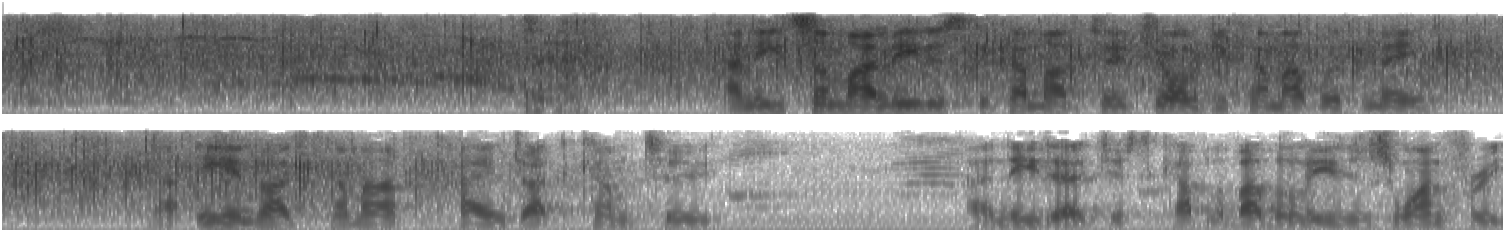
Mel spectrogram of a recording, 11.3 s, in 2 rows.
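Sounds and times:
audience applause: 0:00.0 - 0:07.6
speech: 0:02.7 - 0:05.6, 0:06.2 - 0:08.5, 0:09.2 - 0:11.2.

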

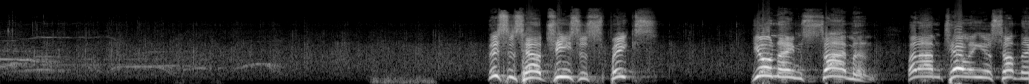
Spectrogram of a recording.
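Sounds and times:
faint voices and whoops: 0:00.0 - 0:02.9
audience clapping: 0:00.0 - 0:10.2
speech: 0:04.9 - 0:06.6, 0:07.5 - 0:10.2.

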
